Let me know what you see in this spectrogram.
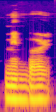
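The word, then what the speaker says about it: member: সেটা হচ্ছে যেমন নাম্বার মেম্বার কিউকাম্বার এই যে শব্দগুলো এখানে কিন্তু এম এর পরে বি অর্থাৎ বি এর আগে এম তার সত্ত্বেও কিন্তু এখানে বি এর উচ্চারণটা হয়েছে নাম্বার মেম্বার কিউ নাম্বার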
